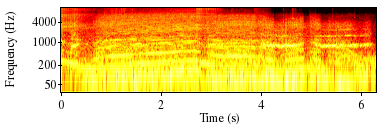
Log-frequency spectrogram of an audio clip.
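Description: A car skids under hard braking in the Car Mechanic Simulator 2021 video game, a steady tire scrub over a droning engine tone whose pitch sags and wavers for about six seconds, with no talk.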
